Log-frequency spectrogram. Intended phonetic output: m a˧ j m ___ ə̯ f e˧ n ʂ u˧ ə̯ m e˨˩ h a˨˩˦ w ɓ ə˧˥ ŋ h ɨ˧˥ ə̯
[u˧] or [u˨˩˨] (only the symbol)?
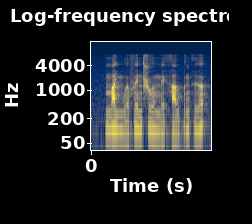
u˨˩˨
